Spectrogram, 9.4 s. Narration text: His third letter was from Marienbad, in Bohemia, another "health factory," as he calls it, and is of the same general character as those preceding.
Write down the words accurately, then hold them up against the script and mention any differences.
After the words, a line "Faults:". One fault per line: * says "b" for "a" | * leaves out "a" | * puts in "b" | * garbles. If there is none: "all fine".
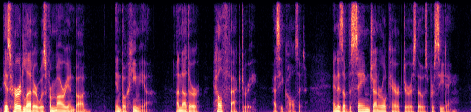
His heard letter was from Marienbad, in Bohemia, another "health factory," as he calls it, and is of the same general character as those preceding.
Faults:
* says "heard" for "third"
